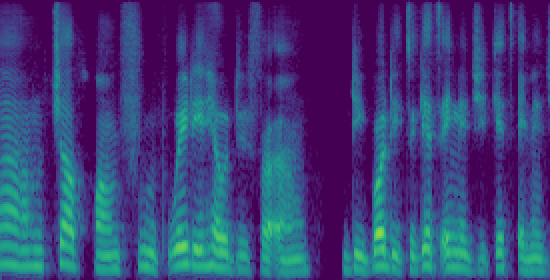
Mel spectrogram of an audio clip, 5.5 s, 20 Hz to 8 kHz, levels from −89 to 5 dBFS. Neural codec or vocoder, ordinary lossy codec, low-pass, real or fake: codec, 16 kHz, about 1 kbps, DyCAST, with the encoder's durations; none; none; fake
